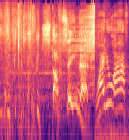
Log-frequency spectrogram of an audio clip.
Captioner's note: spluttering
